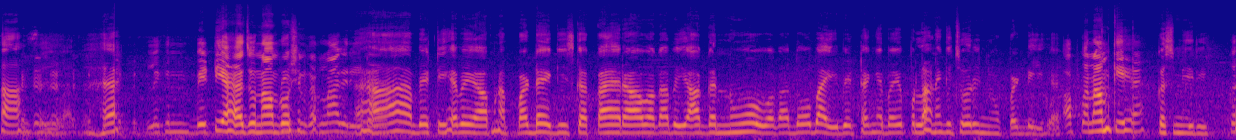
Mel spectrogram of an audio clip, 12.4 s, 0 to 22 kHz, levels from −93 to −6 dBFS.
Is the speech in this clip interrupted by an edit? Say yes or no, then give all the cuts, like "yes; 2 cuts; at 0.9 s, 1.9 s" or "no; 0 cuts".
no; 0 cuts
